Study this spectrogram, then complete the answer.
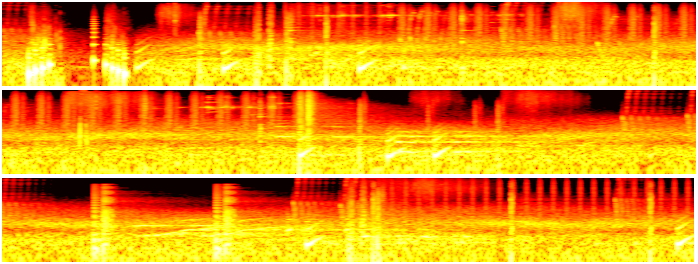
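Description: Soft, echoing game music plays with low plucked notes.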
